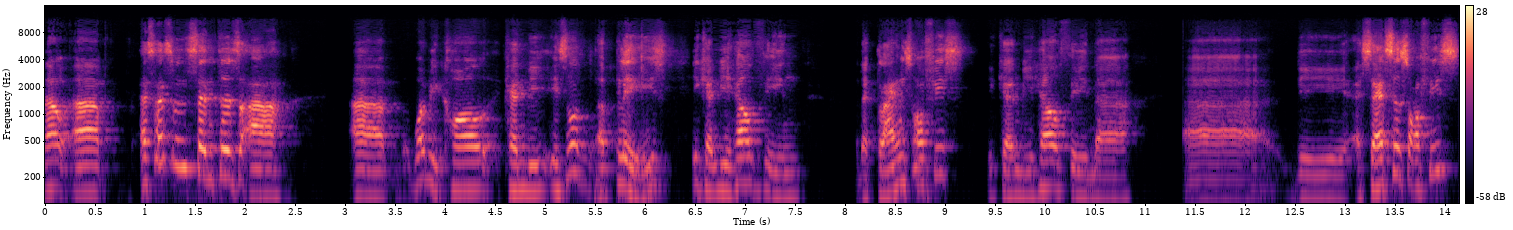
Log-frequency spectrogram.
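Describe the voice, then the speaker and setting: Very slowly and somewhat breathily, a man with a fairly high pitch speaks with very wide pitch swings and big swings in loudness. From Singapore. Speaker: panelist, assessment and training consultant. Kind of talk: online panel presentation. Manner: halting, many fillers.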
